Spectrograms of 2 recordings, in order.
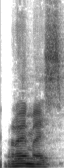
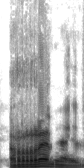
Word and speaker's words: Remes: Remes. – Remes. – I can't do it. – Remes.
